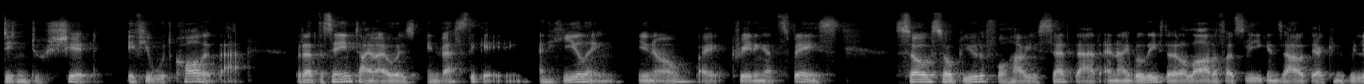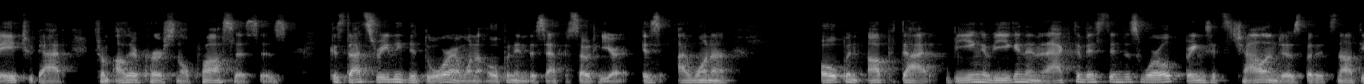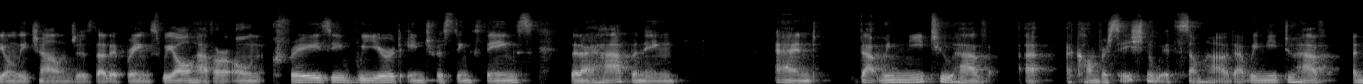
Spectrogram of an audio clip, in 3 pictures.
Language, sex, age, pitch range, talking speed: English, male, 20-39, 85-105 Hz, 175 wpm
